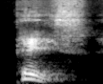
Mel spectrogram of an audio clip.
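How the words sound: The word ends in an s sound. "в ашкеназском произношении говорят «пейс» или «паэс»"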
